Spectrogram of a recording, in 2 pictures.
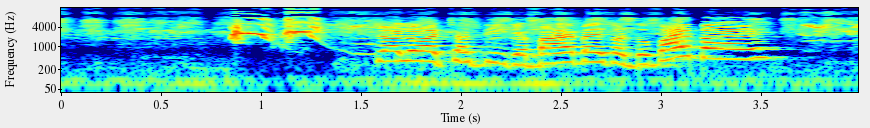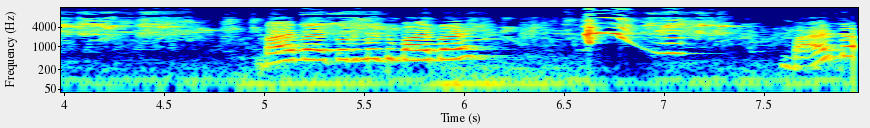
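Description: A parrot lets out sharp high screeches.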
